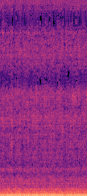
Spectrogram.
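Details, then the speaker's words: Car power steering pump with engine running while the wheel is turned: steady low groaning hum as the spinning pump whips air bubbles into the fluid; shows why to bleed power steering with the engine off. "When all this is on, this is spinning in here, and you end up getting a lot of bubbles in there. So as you're trying to push the air out, you just end up getting more air in the vehicle."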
